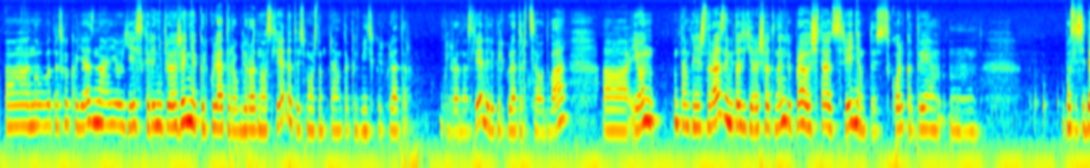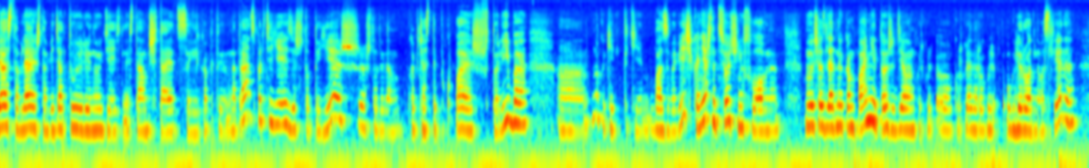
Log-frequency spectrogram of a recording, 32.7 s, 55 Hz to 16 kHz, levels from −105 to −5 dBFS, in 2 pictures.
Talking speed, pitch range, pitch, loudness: 175 wpm, 200-235 Hz, 215 Hz, -32 LUFS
